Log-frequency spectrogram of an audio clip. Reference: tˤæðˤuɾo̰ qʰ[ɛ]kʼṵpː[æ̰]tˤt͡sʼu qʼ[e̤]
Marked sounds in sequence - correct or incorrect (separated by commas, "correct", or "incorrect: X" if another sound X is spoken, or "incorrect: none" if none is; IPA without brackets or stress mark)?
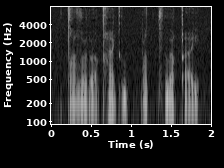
incorrect: e, incorrect: æ, incorrect: ḛ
